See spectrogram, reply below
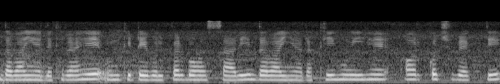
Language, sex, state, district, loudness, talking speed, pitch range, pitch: Hindi, female, Bihar, Kishanganj, -15 LUFS, 190 wpm, 210-225 Hz, 215 Hz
